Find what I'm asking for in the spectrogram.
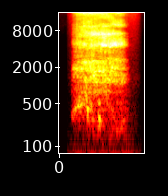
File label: poker chip slide table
